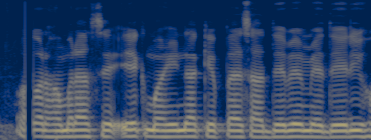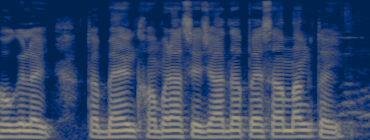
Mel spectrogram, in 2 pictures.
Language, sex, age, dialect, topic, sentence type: Magahi, male, 18-24, Western, banking, question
